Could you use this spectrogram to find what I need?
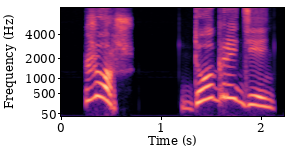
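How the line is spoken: Near-shouted greeting. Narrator (Russian): не пожалела дыхания и практически выкрикнула приветствие

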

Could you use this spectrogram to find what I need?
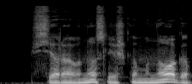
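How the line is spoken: Muttering. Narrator (Russian): пробормотал Крейг

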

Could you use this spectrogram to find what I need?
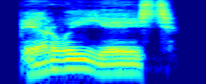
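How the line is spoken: Whispered under breath. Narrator (Russian): шепотом проговорил он себе под нос

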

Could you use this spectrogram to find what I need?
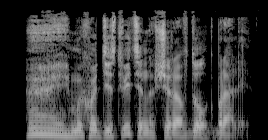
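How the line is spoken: Sighing. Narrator (Russian): вздохнул Шурик

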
